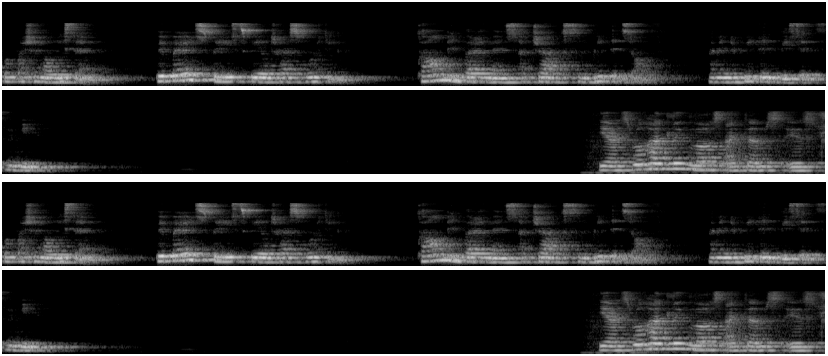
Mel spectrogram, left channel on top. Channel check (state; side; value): identical; both; correlation 1.00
